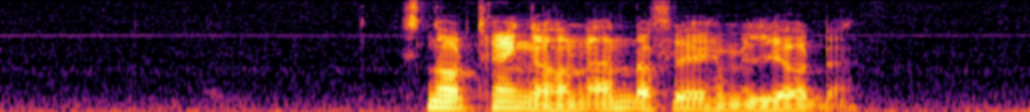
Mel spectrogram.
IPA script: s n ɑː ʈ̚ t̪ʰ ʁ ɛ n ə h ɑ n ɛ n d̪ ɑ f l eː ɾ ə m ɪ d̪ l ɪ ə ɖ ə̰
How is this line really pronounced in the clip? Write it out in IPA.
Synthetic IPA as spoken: s n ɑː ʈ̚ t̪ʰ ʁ ɛ ŋ ə h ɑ n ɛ n d̪ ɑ f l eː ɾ ə m ɪ l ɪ ɑ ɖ ə̰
